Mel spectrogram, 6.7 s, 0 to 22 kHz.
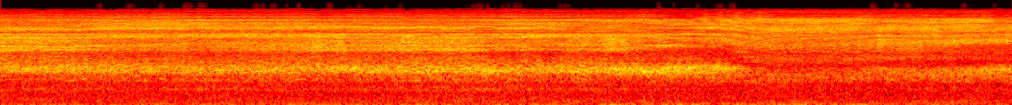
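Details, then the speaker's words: Steady high-pitched whine and hiss of a high-speed dental handpiece with water spray and a thin black diamond bur, pitch shifting while roughly reducing upper right molar (tooth #3) for a new crown after old PFM removal. "Okay, back to our skinny black diamond to do our initial rough roof."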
